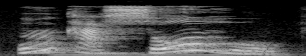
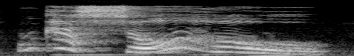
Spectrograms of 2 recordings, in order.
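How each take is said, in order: First: It is said with a scornful, contemptuous tone. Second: It is said with a happy, cheerful tone. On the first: The speaker looks down on the dog. "está indicando que é para ele falar com desprezo" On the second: The speaker is pleased about the dog. "demonstra mais alegria"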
